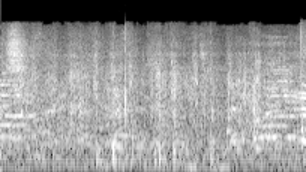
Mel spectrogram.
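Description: Field hockey match sound: players' voices calling out across the pitch, with a few short knocks on the turf about a second in.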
